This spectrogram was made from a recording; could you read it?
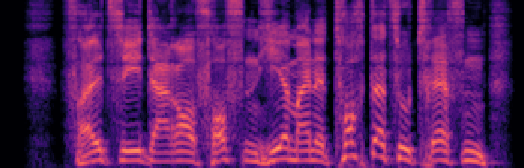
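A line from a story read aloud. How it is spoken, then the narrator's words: Bellowed after him. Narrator (German): brüllte der Colonel ihm nach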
